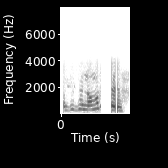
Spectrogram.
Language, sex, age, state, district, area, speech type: Odia, female, 18-30, Odisha, Kalahandi, rural, conversation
